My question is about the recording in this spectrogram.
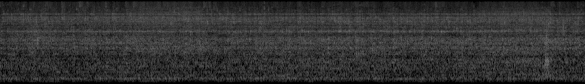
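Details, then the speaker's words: Crown gas boiler (converted from oil) being purged: steady hissing rush with spitting and sputtering as water and trapped air blow out the purge valve of the air-bound upper (third) floor zone; possibly a stuck feeder. "oh yeah there's definitely air in this one hear it the upper floor that's where the air is"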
